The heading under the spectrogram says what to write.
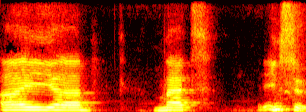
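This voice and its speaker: A man with a Polish accent speaks in a high pitch. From Poland. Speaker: psychotherapist. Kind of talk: interview. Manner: halting.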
